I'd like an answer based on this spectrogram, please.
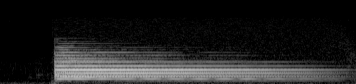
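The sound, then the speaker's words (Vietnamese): A bell gives a single unhurried stroke after a moment of silence. Its rich, humming tone rings loud, then lingers and fades slowly over about three seconds. “Một tiếng chuông thong thả không biết từ chỗ nào vang lên, kéo dài thật lâu không dứt.”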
